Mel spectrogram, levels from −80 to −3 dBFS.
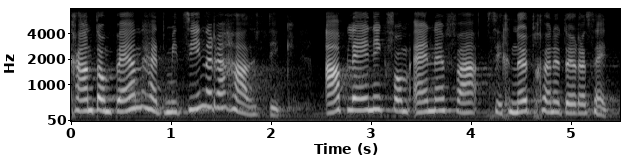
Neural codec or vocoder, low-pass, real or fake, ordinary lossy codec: none; 7.2 kHz; real; none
